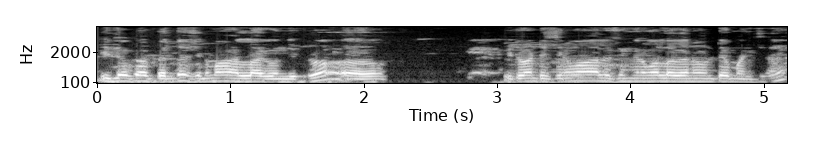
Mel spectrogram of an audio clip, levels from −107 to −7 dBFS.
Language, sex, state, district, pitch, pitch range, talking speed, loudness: Telugu, male, Andhra Pradesh, Anantapur, 150 Hz, 145-160 Hz, 160 wpm, -13 LUFS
